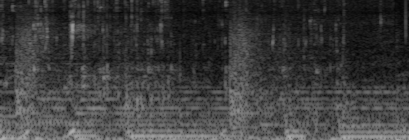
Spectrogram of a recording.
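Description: Background music, with soju being poured from a glass bottle into a metal jigger.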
